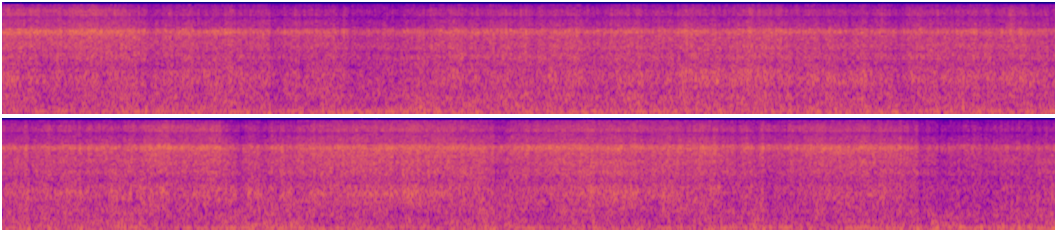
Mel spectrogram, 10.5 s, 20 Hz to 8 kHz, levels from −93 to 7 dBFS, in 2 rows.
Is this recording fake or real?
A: real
